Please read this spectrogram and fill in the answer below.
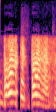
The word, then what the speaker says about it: Borges: And I heard Borges is how his name is pronounced.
